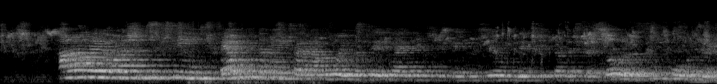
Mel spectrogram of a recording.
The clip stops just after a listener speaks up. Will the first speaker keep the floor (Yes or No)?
No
